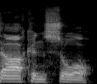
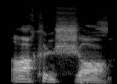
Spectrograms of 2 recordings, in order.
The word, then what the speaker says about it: Arkansas: I the knowledge of American states and perhaps pronunciations as well yes yes yes Arkansas arkansaw yeah yeah no we need to work on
